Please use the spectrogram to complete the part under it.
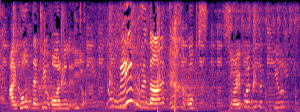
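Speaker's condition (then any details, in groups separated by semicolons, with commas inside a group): No condition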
